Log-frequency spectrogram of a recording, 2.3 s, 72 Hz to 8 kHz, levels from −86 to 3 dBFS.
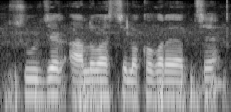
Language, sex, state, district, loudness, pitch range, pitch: Bengali, male, West Bengal, Alipurduar, -17 LUFS, 135-150 Hz, 140 Hz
